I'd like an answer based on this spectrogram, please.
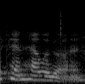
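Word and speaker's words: Penhaligon's: how you say it, Pengalagons? I don't remember. Yeah. Galagon or something like that. Yeah, right there. I would say Penheligon. That's how it's spelled in English.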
